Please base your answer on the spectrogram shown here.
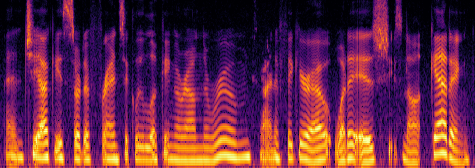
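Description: A woman's voice: medium pitch, a little fast, vocal fry, poor audio. A woman playing a tabletop game, improvising narration of her character's actions and thinking aloud. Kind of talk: improvised third-person roleplay narration.

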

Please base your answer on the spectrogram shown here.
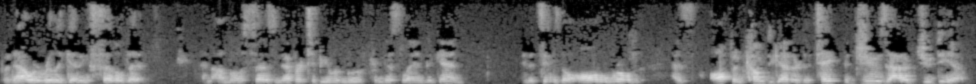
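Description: A man's voice: a little high, fairly even intonation, a little fast, mellow, highs cut off. A man in his thirties from the United States, speaking passionately in an outdoor interview on a hilltop overlook, recorded with a lapel mic. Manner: passionate, emphatic, rhetorical.

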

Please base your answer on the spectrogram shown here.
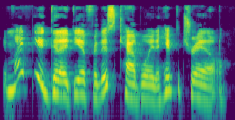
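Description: A woman's voice: mid-range voice, very animated, fairly quick, sharp tone, husky, full character voice. A woman voicing a small male thief who dreams of being a cowboy, with folksy, sing-song delivery in a children's storybook. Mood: cautious, folksy.

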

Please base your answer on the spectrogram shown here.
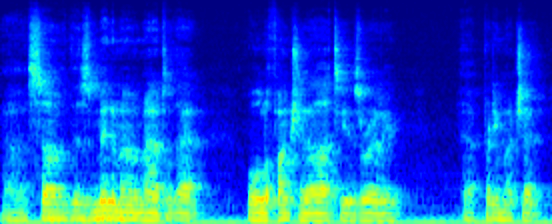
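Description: A man's voice: on the low side, level tone, fairly quick, dark tone. A man, explaining and demonstrating a product he designed. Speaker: module designer presenting a demo. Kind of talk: product demo, explanatory narration. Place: small room at home, indoors.

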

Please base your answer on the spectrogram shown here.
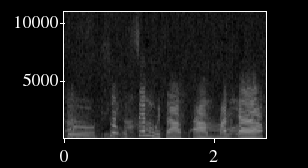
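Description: A woman's voice: a little high, lively intonation, measured pace. A woman with a Nigerian accent presenting products as a brand ambassador in a stall interview. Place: outdoor market stall under tent. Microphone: handheld interview microphone. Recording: muffled, busy outdoor crowd noise.

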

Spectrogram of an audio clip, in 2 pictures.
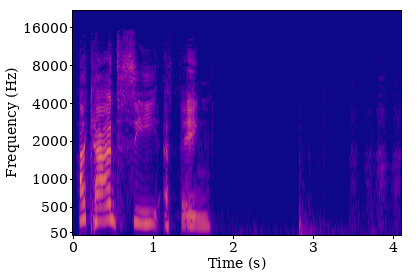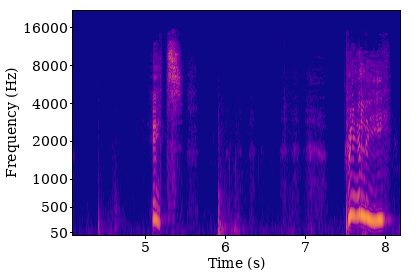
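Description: A superstitious, gossipy Irish man who works as a pantomime dame. His delivery is theatrical and exclamatory, with big swings in pitch. The sound is dry and close, in audio drama style. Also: very animated, drawn-out words, fairly bright tone, no room sound, heavily acted. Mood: panicked. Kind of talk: naturalistic audio drama acting.

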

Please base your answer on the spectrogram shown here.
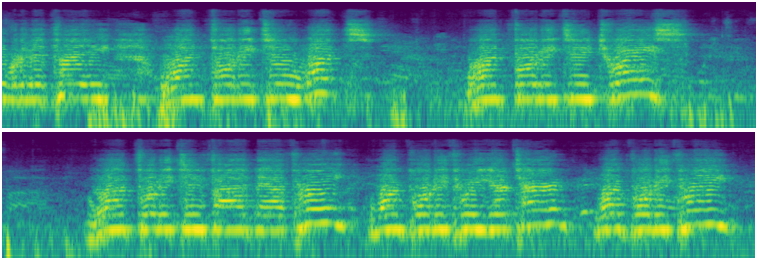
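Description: An American man calls an auction in a high-pitched, rhythmic chant, repeating bids and prodding bidders. He is outdoors and heard from a distance, with echo on his voice and a crowd around him. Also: background noise. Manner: repetitive, rhythmic bid calling, pushing bidders. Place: outdoors on a marina dock. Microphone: picked up by a distant camera.

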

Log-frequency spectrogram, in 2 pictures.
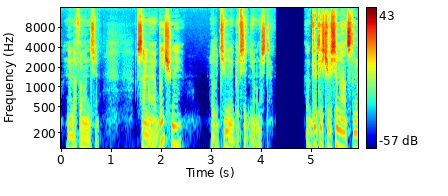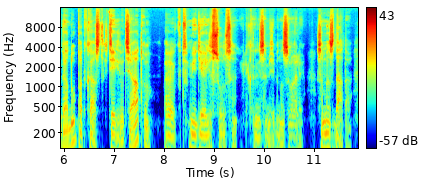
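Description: Low gravelly man narrating, very creaky. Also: a little mellow, dry recording, studio quality. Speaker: podcast host. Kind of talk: scripted documentary narration.

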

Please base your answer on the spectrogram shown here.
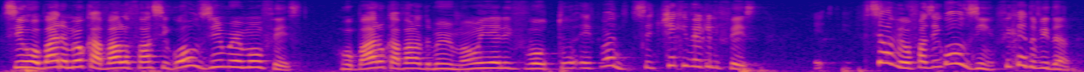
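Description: A woman as a cocky, fast-talking young cowboy. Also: on the high side, lively intonation. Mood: boastful. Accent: Brazilian. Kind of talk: cartoon comedy sketch acting.

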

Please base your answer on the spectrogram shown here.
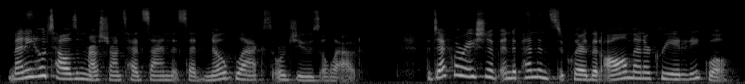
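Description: A woman in her twenties reading a children's picture book aloud in a careful, measured way. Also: sits high. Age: 20s. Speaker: storybook reader.

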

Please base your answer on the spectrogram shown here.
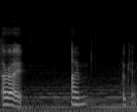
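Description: A young woman with a Yorkshire accent chatting excitably and swearing while playing a game with a friend. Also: medium pitch, slow pace. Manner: excitable, swears, laughs often. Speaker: streamer. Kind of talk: casual gaming chat. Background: game music.

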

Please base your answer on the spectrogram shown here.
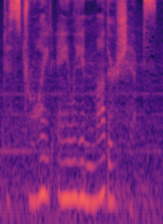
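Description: A woman's voice: lowish voice, flat delivery, slow, music in the background. A woman playing a cool, stoic young android soldier in a video game, speaking tersely and seriously. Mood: quietly stunned.

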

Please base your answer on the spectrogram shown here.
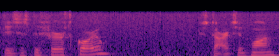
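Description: A man giving an informal step-by-step tutorial in short, halting phrases, picked up by a camera's built-in microphone. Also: medium pitch, animated. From Netherlands. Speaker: amateur radio hobbyist giving a tutorial. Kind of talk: informal step-by-step explanation of hand-drawn diagrams. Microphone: compact camera's built-in microphone. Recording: muffled camera microphone with hiss.

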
